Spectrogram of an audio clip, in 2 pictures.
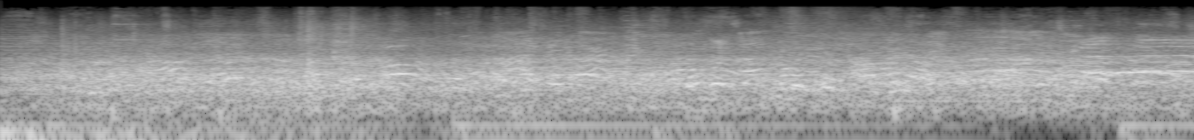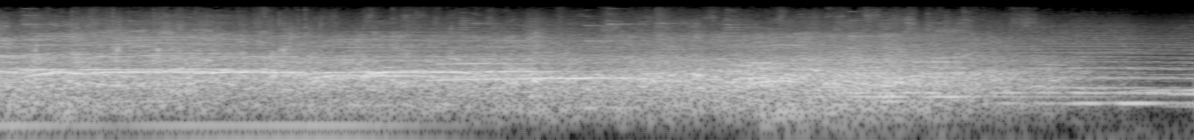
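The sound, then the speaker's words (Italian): A crowd gathered by a scaffold murmurs continuously, many overlapping voices blending into an indistinct babble with no single word standing out, holding at a fairly steady, moderately loud level throughout. “Gli fece cenno di avvicinarsi, gli mostrò il documento, impartì le istruzioni del caso e gli ordinò di tornare al suo posto nel brusio crescente della folla, che non capiva quello che stava accadendo.”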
